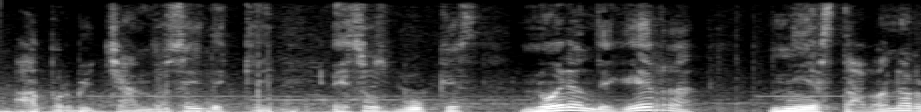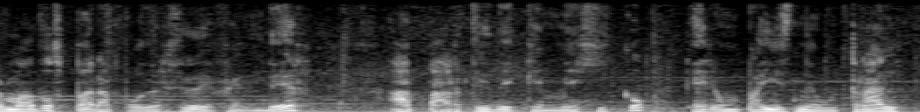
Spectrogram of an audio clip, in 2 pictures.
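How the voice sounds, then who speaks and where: A man's voice: medium pitch, warm tone. A man with a Mexican accent narrates a crime radio serial as a dramatic scripted story, addressing listeners directly in a theatrical way. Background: background music.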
